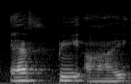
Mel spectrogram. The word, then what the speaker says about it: FBI: but we say an FBI investigation the reason f starts with a short e sound so that's why we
